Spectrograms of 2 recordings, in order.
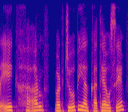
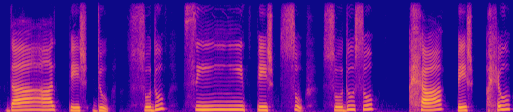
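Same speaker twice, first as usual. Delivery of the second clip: slow, drawn-out syllable spelling; teacher reading the Qaida aloud slowly; spelling drill; 3 semitones higher, much slower than usual. Shown as a demonstration. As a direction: sound out each letter slowly for a child. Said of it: "اس پہ سیٹی کی آواز نکالیں گے".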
